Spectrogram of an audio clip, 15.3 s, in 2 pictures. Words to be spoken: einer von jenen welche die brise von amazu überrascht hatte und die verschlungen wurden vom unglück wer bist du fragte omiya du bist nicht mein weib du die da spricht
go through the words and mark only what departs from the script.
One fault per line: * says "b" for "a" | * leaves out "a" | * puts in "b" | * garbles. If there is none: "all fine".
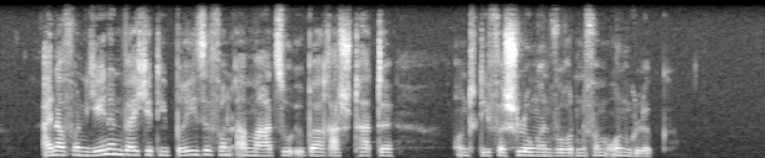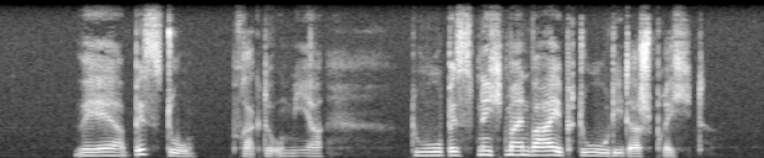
all fine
